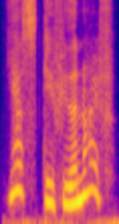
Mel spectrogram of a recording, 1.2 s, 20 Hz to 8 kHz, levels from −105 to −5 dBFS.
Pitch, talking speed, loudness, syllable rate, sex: 265 Hz, 250 wpm, -15 LUFS, 5.8 syllables/s, female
